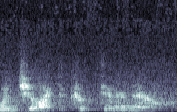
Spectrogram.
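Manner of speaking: soft, alluring, tempting, seductive coaxing. Imagining a motivating voice inside someone's head, put-on seductive voice. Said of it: "a voice that's seductive".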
